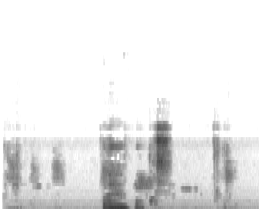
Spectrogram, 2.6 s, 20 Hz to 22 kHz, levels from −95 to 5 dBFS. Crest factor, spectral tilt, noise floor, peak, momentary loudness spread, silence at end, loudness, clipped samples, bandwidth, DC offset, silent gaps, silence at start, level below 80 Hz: 22 dB; -3 dB/octave; -55 dBFS; -10 dBFS; 23 LU; 0.25 s; -27 LUFS; under 0.1%; 9.6 kHz; under 0.1%; none; 0.05 s; -74 dBFS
